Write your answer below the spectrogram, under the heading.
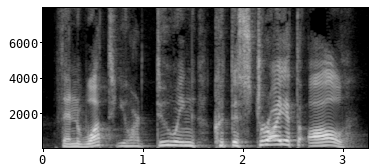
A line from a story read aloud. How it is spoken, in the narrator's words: Bellry exclaimed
